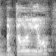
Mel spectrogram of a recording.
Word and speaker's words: Badoglio: The king has appointed Marshal Badoglio in his place. I believe the G is silent, and has himself taken over the command of the army.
